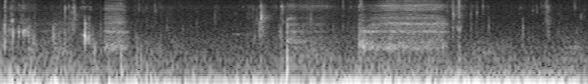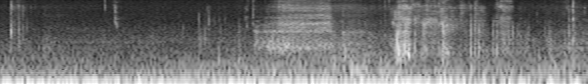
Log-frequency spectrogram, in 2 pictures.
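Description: Close-miked eating sounds: wet chewing of spiced chicken eaten by hand, with many short lip smacks and mouth clicks. Two longer, louder stretches of chewing come about four seconds in and again near nine seconds.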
